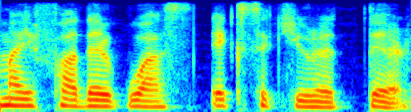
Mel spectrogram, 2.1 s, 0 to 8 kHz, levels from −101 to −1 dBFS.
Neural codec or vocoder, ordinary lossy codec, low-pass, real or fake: codec, 24 kHz, 6 kbps, HILCodec; Opus, 64 kbps; 7.2 kHz; fake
